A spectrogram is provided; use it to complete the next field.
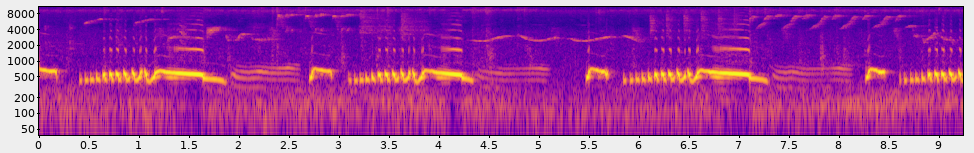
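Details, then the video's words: Calling African collared dove meant to stimulate other doves: rolling trilled coos repeated roughly every three seconds, each ending in a falling held note, with light chirps and whistles of other birds. "suara burung puter gacor,merangsang burung puter lokal ikut gacor"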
